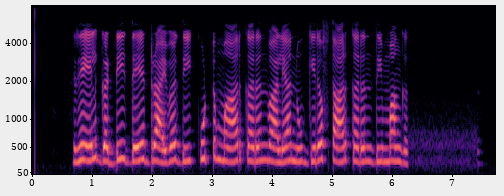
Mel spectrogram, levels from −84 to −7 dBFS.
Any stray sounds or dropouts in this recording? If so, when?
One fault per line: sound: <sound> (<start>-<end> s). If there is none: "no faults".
no faults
